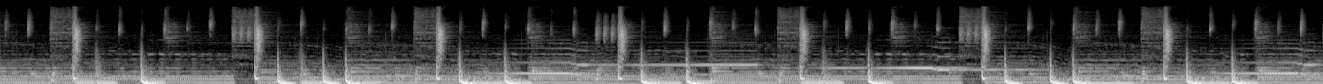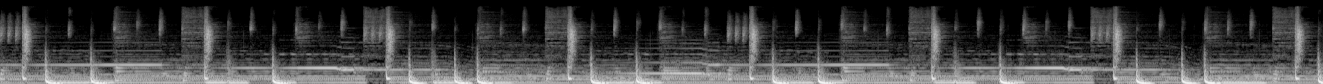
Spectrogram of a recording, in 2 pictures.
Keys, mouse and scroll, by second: 1.2 Tab, 1.5-2.2 middle drag, 2.2-3.1 right drag, 3.1-5.2 middle drag, 5.2-6.3 scroll down 2, 6.3 click, 6.8-7.4 scroll down 1, 7.4 KP_Divide, 8.0 middle click, 8.7 KP_Decimal, 9.2-10.5 scroll down 8, 10.0 middle click, 10.5 middle click, 10.8 g, 11.9-13.1 middle drag, 13.1 Tab, 13.8 Tab, 14.2-17.9 middle drag, 17.9-19.2 scroll down 3, 19.2-20.0 shift+middle drag, 20.0-20.9 scroll down 2, 20.9 shift+middle click, 21.8-22.3 scroll up 1, 22.3-26.4 middle drag.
